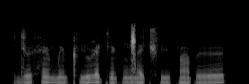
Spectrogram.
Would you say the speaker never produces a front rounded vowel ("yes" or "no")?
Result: no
